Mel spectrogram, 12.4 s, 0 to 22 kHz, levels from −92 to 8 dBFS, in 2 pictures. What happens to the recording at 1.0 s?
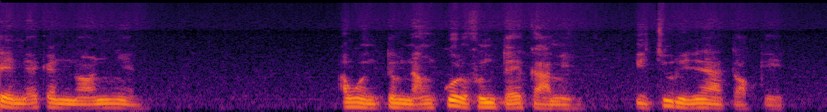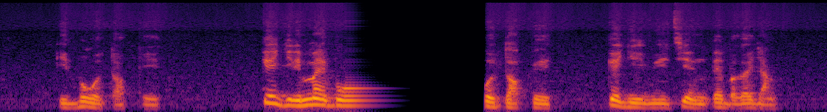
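From 0.96 to 1.1 s the speech turns faint and swallowed, dipping by about 17 dB. This is speech cut by the noise suppressor, which mistook that stretch for background noise and pulled it down.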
